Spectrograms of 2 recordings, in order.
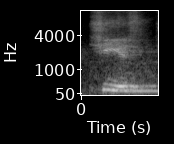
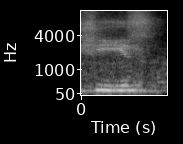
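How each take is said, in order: First: The vowel in 'she' is short. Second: The vowel in 'she' is longer.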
